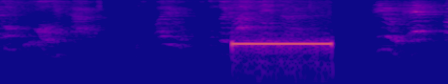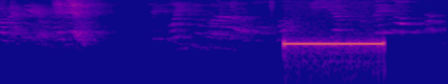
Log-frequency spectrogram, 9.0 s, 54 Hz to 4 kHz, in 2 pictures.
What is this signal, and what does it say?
Ringback tone (Europe, 425 Hz), with speech.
